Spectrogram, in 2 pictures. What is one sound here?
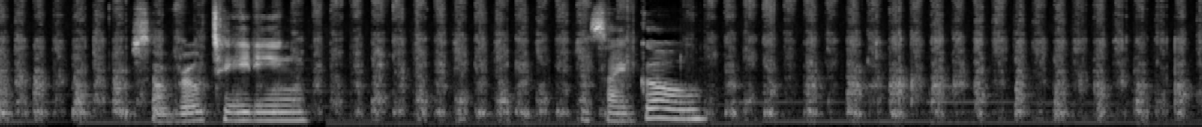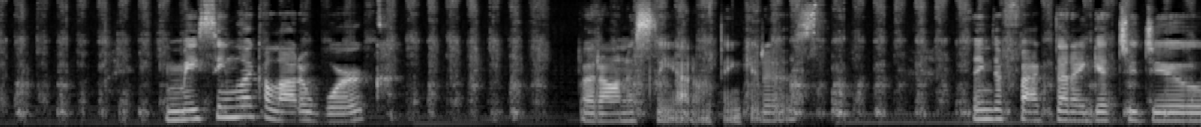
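A nail file rasps rhythmically back and forth across a fingernail.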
